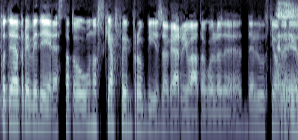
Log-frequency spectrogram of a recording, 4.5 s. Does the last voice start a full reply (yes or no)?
yes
